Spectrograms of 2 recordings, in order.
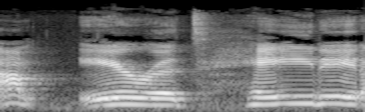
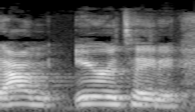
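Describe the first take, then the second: First: Drawn out very slowly, word stretched; irritated. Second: Said in the usual way. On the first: Retold or imitated. Storyteller fed up with the dare game, irritated.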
